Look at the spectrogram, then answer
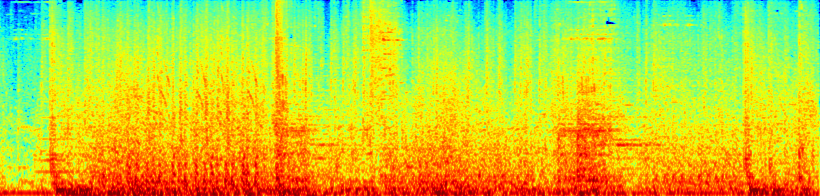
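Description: Sustained gunfire and mechanical clatter from the video game Gungrave G.O.R.E., dense rapid shots layered with action noise, loud and continuous with no talking.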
